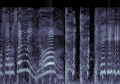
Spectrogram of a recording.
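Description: A young cartoon boy's voice coughing and spluttering, choked by smoke from a charcoal grill, with short pitched vocal sounds between the coughs.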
